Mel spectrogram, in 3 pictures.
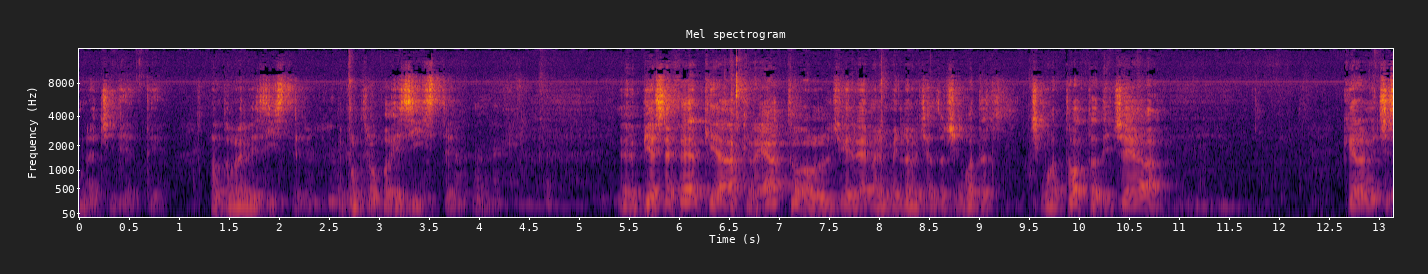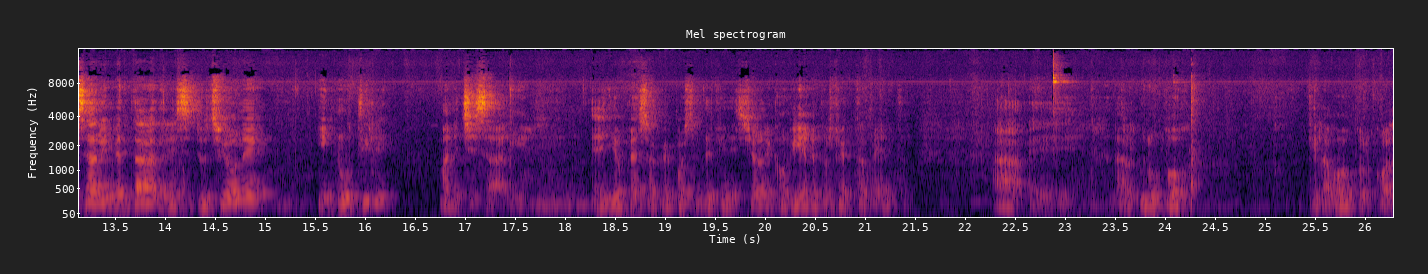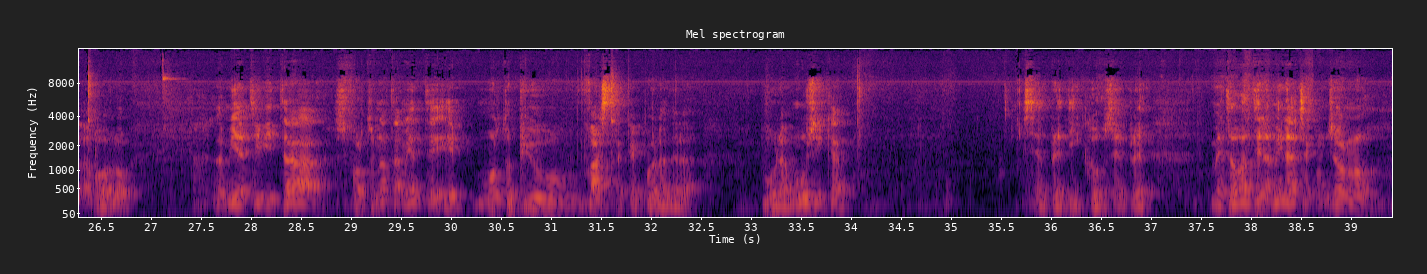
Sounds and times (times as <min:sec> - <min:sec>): Speech: 0:00.0 - 0:04.8, 0:05.4 - 0:10.9, 0:12.7 - 0:21.4, 0:22.3 - 0:24.4, 0:25.4 - 0:26.9, 0:27.5 - 0:32.5, 0:33.1 - 0:34.1, 0:35.7 - 0:39.4.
